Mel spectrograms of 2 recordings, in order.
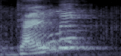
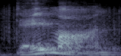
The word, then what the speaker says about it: Demon: "Oh, your name is Damon." I'm like, "No, my name is Demon like Monday. Just like Monday. Put the d a y in front of the m o n. Now pronounce it day.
